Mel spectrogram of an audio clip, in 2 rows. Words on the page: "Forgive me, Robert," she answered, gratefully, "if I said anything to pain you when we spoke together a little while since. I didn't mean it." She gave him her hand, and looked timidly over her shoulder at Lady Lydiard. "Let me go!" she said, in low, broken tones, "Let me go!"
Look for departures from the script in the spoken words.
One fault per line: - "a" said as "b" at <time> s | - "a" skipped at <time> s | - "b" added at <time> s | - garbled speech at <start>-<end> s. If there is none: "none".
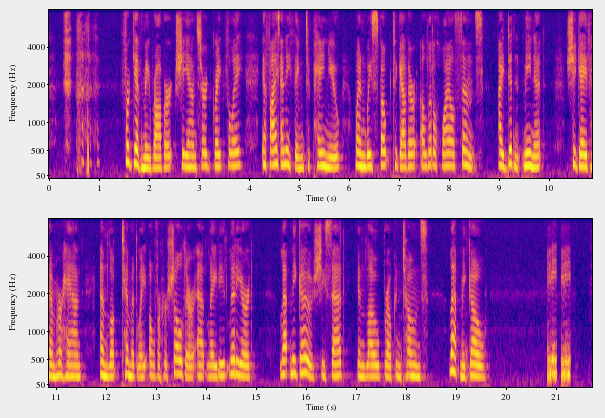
- "said" skipped at 4.6 s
